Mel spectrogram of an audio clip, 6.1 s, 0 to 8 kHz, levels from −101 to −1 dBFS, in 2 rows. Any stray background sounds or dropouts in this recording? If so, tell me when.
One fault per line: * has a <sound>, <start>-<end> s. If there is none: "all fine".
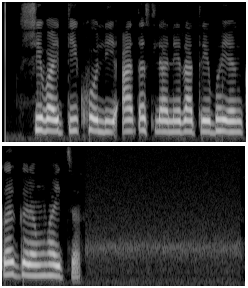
all fine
